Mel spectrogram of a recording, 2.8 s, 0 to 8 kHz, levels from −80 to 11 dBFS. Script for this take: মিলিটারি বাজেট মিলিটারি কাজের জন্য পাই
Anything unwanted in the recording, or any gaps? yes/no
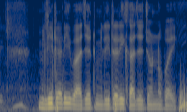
no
